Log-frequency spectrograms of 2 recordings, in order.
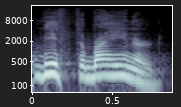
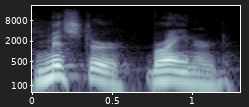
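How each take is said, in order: First: The voice is high and light. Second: The voice is low and deep. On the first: The speaker calls it wrong. "it's not" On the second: The speaker calls it right. "why don't you practice lowering your voice a little bit?"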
